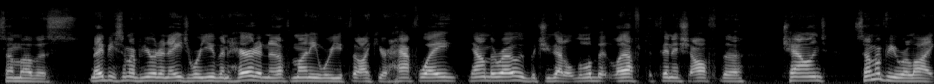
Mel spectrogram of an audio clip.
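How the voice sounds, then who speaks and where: A man with a normal speaking voice and a fairly high pitch talks at a fairly quick pace with fairly even intonation, in a very clean recording with a silent background. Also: dry, close sound with no echo. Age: 60s. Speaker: podcast co-host. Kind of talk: casual chat.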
